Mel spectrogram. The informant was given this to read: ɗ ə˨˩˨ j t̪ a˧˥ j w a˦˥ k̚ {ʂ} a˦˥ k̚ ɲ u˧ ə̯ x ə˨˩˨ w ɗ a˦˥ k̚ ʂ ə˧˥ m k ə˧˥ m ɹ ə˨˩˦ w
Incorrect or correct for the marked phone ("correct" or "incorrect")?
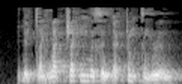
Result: correct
